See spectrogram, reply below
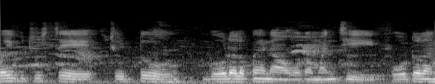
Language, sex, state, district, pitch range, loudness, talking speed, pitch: Telugu, male, Andhra Pradesh, Krishna, 115-130 Hz, -17 LUFS, 140 wpm, 125 Hz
